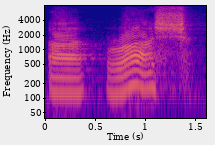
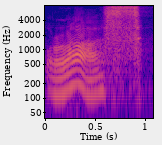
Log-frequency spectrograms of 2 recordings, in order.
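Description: First: The word ends in an sh sound. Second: The word ends in an s sound. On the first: This is the Hebrew form. "in Hebrew" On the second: This is the Arabic form. "in Arabic"

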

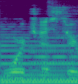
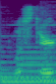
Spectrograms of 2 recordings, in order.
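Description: First: Every written syllable of the word is sounded. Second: The word is shortened to two syllables. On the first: This is how the spelling looks. The speaker calls it wrong. "a town that's read Worcester" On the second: This is how the name is actually said. The speaker calls it right. "but it's pronounced Worcester"

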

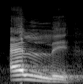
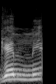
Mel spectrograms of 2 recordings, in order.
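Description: First: The word begins with a glottal stop. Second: The word begins with a hard g sound. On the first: "Some others, they change it to hamza" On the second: "We change the sound of the letter qaf into ga"

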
